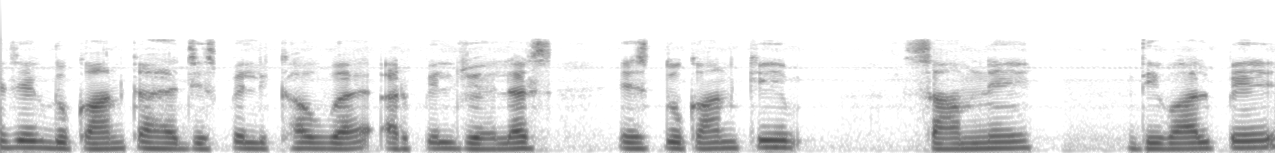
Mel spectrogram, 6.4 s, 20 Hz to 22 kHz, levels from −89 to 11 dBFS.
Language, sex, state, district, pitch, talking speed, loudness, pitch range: Hindi, male, Uttar Pradesh, Jalaun, 150 Hz, 180 wpm, -29 LUFS, 140-155 Hz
